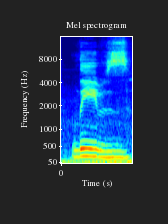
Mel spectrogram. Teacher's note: the V it changes that's a voiced V voiced sound so when we add the S it's going to sound like a z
